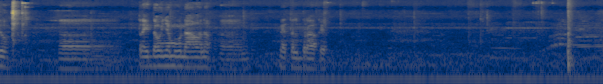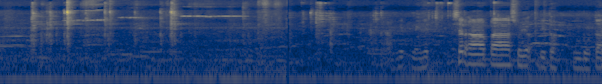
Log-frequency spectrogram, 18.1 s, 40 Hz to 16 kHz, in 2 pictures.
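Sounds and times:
metal bracket clinking and knocking: 0.0s - 0.6s, 9.5s - 12.0s.

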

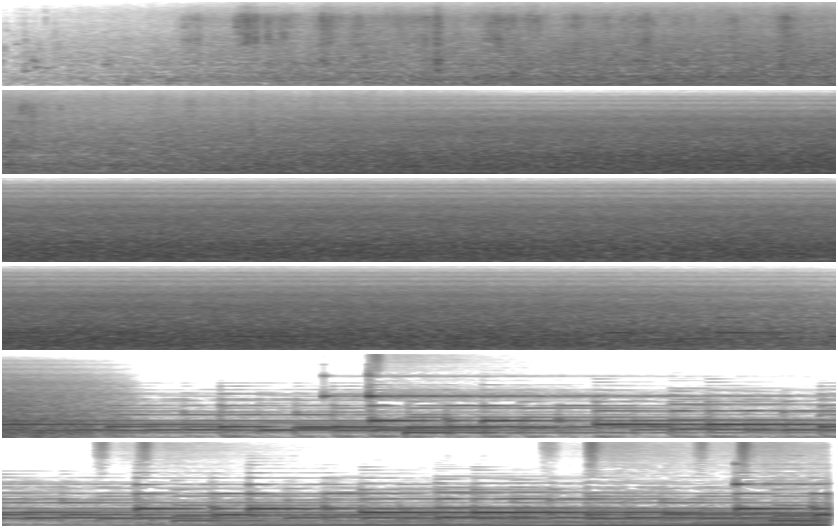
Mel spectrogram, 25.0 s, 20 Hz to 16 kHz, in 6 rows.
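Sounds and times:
rushing river water: 0.0s - 17.3s.

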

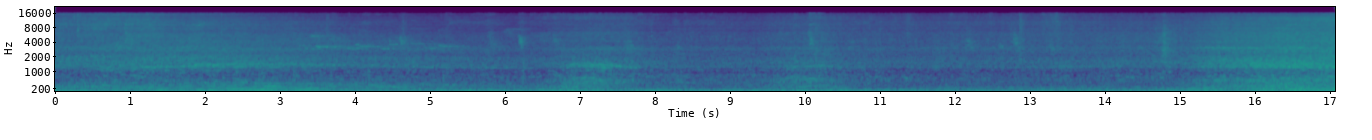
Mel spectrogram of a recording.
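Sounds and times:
traffic passing: 0.0s - 17.0s
loud engine: 15.1s - 17.0s.

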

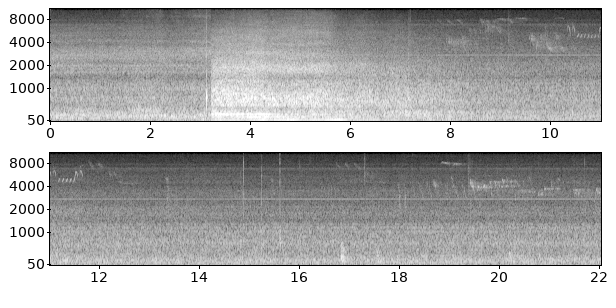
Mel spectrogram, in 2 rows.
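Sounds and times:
electric tram motor hum: 0.0s - 11.1s
tram wheel noise: 0.6s - 9.3s
small birds chirping: 16.9s - 22.0s.

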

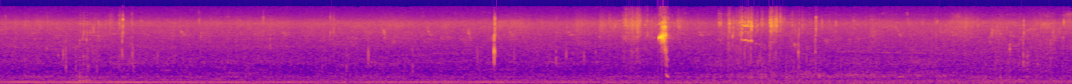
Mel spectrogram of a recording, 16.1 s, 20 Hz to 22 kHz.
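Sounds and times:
monkey squealing: 9.9s - 10.2s, 11.0s - 11.5s.

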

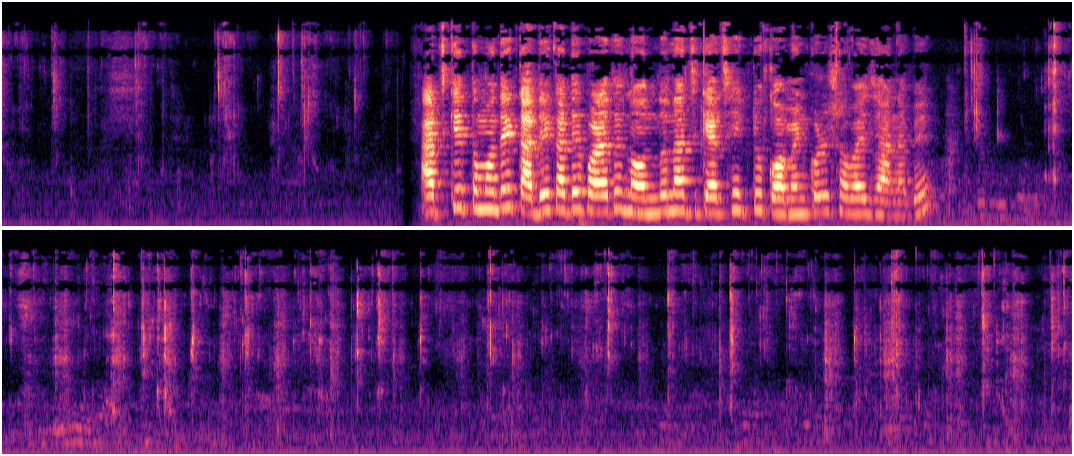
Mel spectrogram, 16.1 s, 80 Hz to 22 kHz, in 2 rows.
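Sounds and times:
people chewing: 0.0s - 3.1s, 7.0s - 16.0s
low electrical hum: 0.0s - 16.0s
cucumber crunching: 7.2s - 16.0s.

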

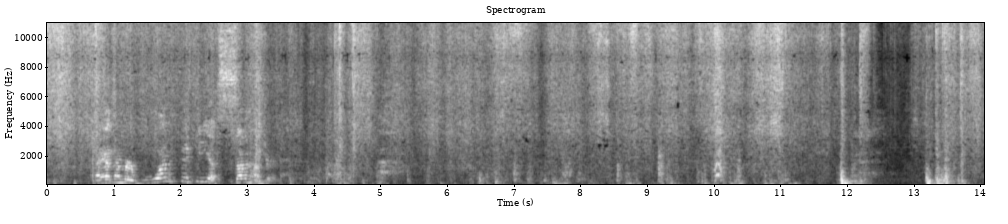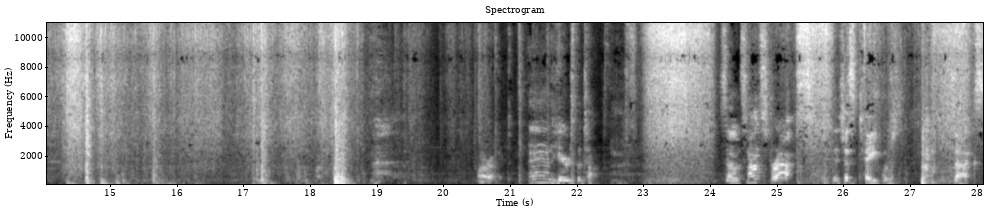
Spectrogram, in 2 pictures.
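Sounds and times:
plastic bag crinkling: 0.0s - 3.9s
cardboard box thumps: 18.3s - 18.8s.

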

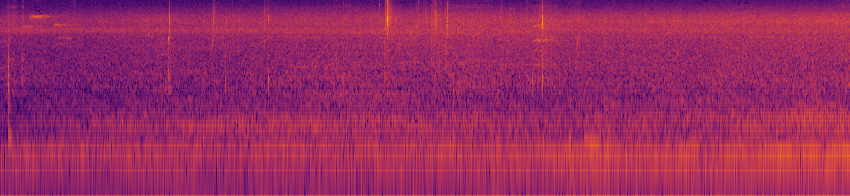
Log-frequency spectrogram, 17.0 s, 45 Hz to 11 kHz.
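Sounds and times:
faint sharp clicks: 7.7s - 7.9s.

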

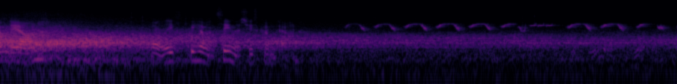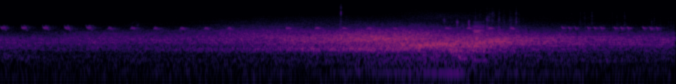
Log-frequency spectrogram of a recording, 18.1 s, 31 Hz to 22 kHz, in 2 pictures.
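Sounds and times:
vehicle passing: 0.0s - 18.0s
small bird whistling song: 4.6s - 12.2s, 16.5s - 18.0s.

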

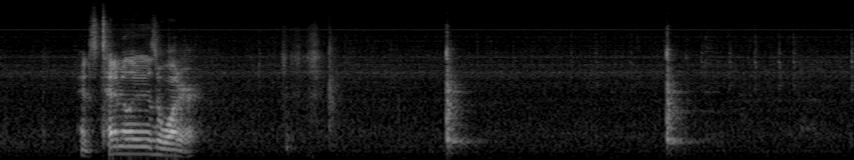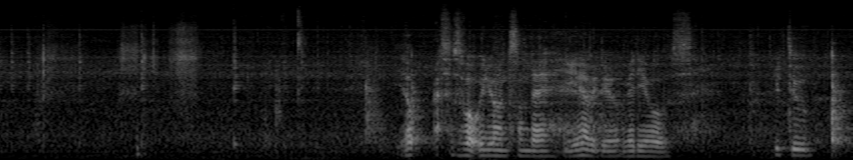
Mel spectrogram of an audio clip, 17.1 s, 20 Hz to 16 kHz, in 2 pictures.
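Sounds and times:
faint ticks: 5.9s - 10.2s.

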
